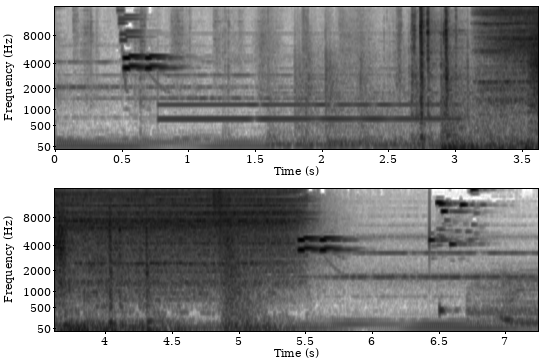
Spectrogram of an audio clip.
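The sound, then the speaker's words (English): An airlock door closing on Venus as a suited person goes outside: a few electronic beeps, then a loud mechanical whir and rushing hiss lasting a few seconds as it seals, followed by more beeping tones. No voices. “The door shut, and I prepared the robotic arm as I waited for him to get outside.”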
